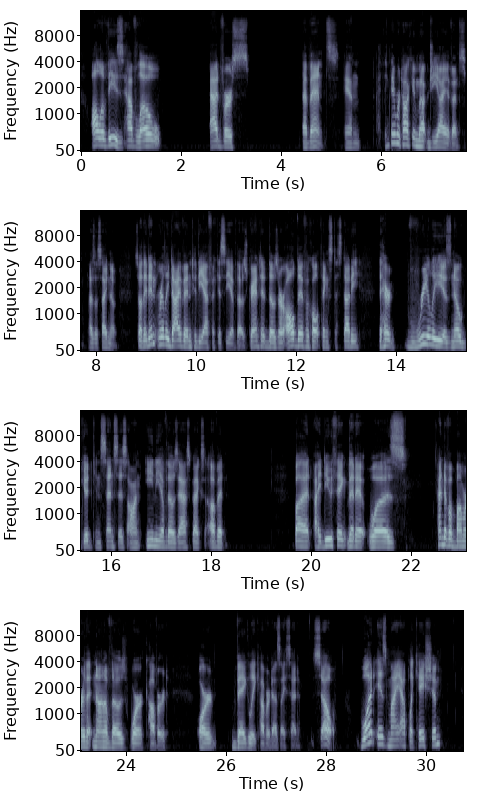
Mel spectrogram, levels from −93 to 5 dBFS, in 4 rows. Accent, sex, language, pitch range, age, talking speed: American, male, English, 140-175 Hz, 20-39, 155 wpm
